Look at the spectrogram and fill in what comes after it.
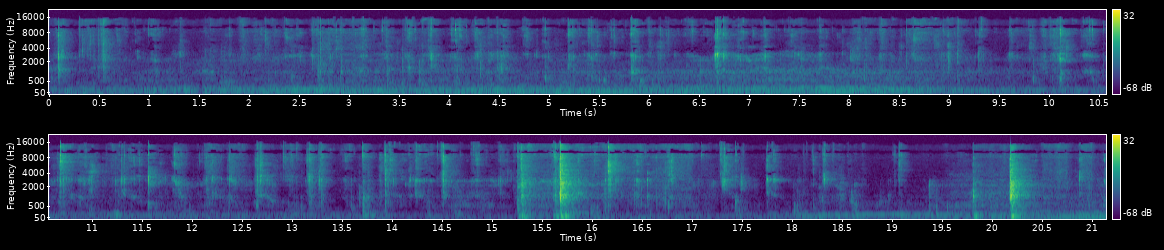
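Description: A person chewing and biting pork ribs and bread close to the microphone: dense chewing through the first half, then quieter chewing with scattered small clicks. A few loud, sharp crackles stand out in the second half.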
